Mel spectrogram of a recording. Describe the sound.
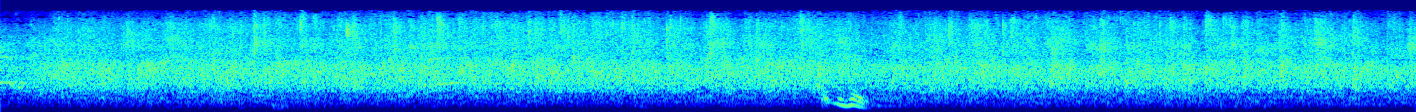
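A large audience at an evening stage event applauds steadily and loudly throughout to welcome a guest onto the stage, a dense wash of clapping that never lets up, with one man briefly speaking over it partway through.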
